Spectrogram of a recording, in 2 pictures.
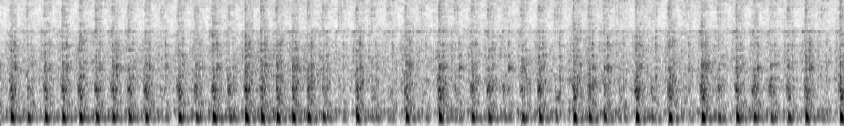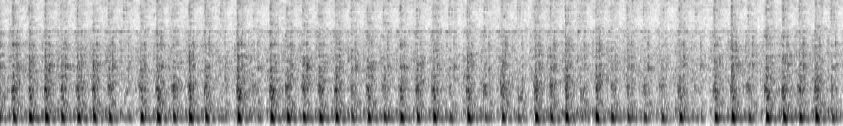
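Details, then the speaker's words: Rebuilt Yamaha Vega (Crypton) single-cylinder engine with balancer, running on the bench without a frame after a rebored cylinder: steady idle about three beats per second with an extra rattly chatter on top; the builder identifies balancer gear noise. "cuma ini ada suara di bagian atas ya Yang jelas-jelas ini sudah apa ya sesuai dugaan gua yaitu ada suara di balancernya itu yang bermasalah ya cuy"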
